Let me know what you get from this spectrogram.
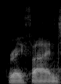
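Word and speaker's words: Ralph Fiennes: i know that um it's spelled like ralph fiends but ray finds is how you pronounce it i know that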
